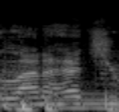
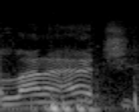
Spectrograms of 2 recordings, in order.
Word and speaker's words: Lanahatchee: The other day, I rode down to the Lanahatchee River. I caught some beautiful steelhead trout. You mean the Lanahatchee River? No. The Lanahatchee. It runs right near here. Yeah, but it's pronounced Lanahatchee.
